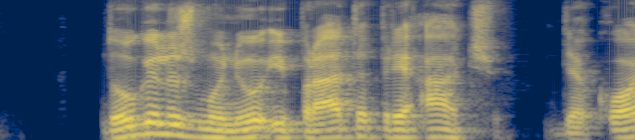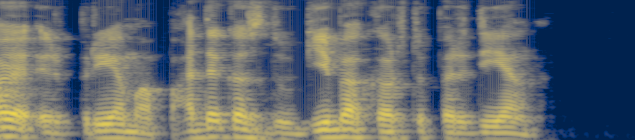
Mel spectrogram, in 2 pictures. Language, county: Lithuanian, Vilnius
